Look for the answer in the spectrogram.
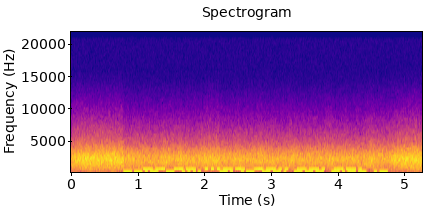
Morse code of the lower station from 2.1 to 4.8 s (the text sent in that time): NAGOYA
